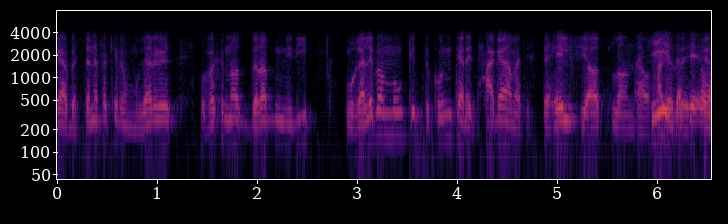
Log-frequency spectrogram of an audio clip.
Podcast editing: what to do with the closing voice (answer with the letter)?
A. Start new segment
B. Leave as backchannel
A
